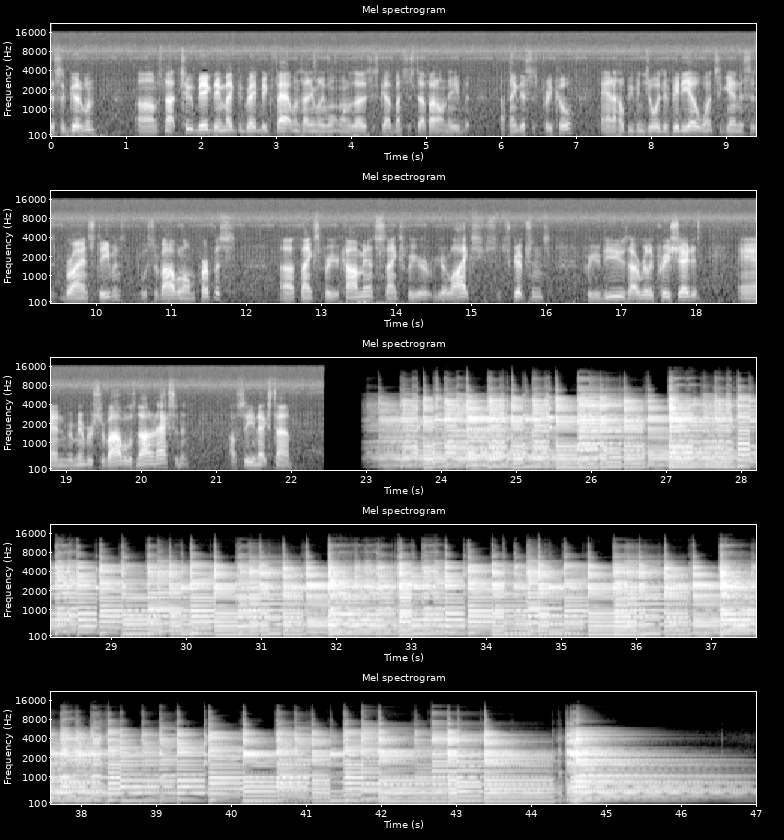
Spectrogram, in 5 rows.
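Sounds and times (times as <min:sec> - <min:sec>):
plucked guitar music: 0:00.0 - 0:11.3, 0:23.0 - 0:47.0.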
